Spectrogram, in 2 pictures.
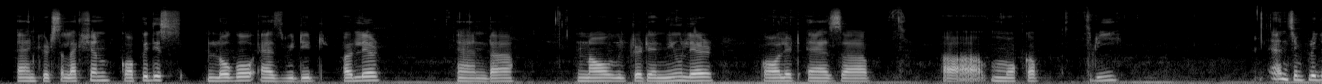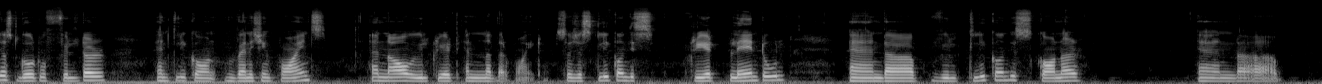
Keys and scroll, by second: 0.8 ctrl+c, 2.2 ctrl+d, 11.4 Return.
